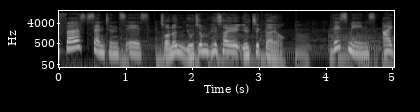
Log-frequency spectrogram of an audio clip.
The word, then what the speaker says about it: 회사: Here's how to pronounce it. 회사, 회사.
